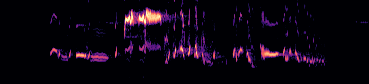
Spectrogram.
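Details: A European robin sings a quick, varied phrase of high, thin whistles and liquid trills lasting about three seconds, with a quiet background.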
